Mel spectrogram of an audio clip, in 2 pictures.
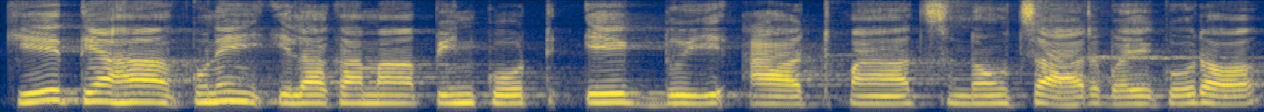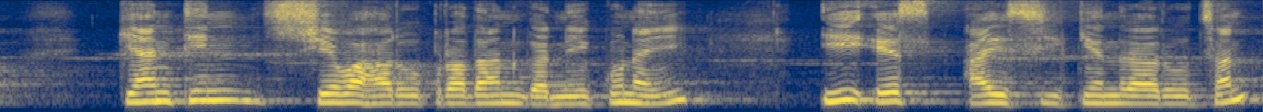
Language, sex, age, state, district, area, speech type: Nepali, male, 60+, West Bengal, Darjeeling, rural, read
